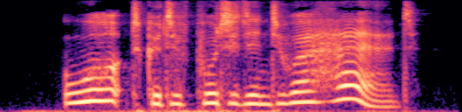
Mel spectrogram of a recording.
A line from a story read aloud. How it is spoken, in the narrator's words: said Cynthia, very quietly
